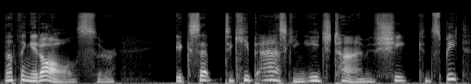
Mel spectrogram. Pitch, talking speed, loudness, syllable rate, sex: 150 Hz, 190 wpm, -19 LUFS, 4.8 syllables/s, male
